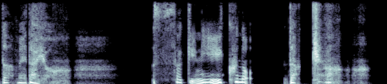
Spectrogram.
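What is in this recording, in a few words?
retire, Japanese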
